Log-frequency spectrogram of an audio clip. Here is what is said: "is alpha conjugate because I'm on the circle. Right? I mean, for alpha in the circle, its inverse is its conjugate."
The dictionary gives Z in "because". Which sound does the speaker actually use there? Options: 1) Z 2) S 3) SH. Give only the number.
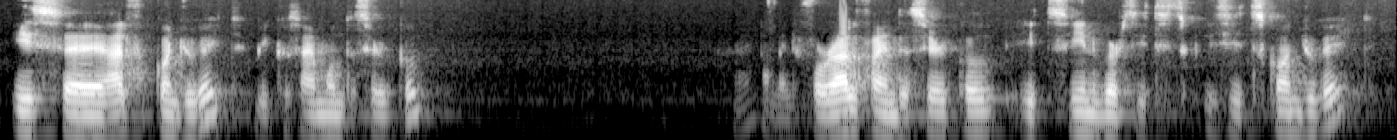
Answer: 2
